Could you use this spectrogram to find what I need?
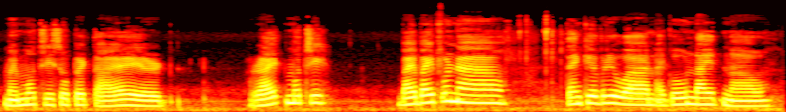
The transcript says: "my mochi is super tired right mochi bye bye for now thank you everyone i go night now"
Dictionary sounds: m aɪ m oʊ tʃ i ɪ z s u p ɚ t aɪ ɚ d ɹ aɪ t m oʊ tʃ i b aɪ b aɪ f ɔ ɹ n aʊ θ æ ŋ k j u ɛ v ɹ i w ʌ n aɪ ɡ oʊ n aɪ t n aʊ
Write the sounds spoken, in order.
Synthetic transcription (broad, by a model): m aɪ m oʊ tʃ i s u p ɚ t aɪ ɚ d ɹ aɪ t m oʊ tʃ i b aɪ b aɪ f ɔ ɹ n aʊ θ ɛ ŋ k j u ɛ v ɹ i w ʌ n aɪ ɡ oʊ n aɪ t n aʊ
